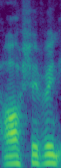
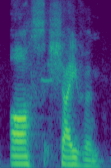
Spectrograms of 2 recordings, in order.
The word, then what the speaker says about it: Arshavin: Or Sorry, as Alan Shearer always used to pronounce it, every time he would talk about Arshavin, he would always say arse shaven.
